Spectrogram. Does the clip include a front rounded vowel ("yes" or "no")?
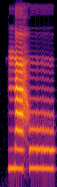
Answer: no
